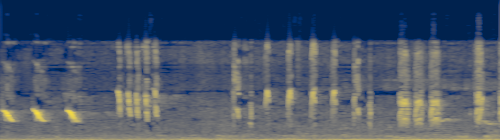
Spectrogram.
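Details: Brown-throated sunbird in full isian song: three sharp, bright chirps open the phrase, followed by a spray of thin, high ticking notes and faint twitters against a steady low hum.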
